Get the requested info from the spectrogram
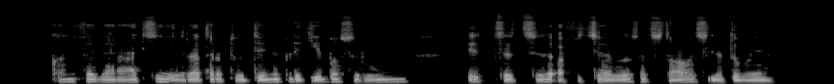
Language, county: Lithuanian, Vilnius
